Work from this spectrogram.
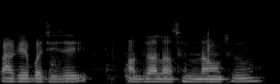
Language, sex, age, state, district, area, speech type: Nepali, male, 60+, West Bengal, Kalimpong, rural, spontaneous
